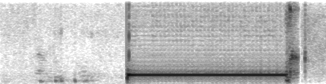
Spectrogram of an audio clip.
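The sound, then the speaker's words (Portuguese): Steady telephone line tone during a call transfer, a single unbroken beep of about two seconds, preceded by a few faint clicks and ending with a short click. “peço que aguarde em linha que vou transferir o contato para o controle de qualidade”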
